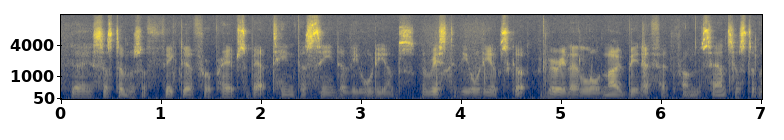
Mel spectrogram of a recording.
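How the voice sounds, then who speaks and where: Man, very creaky low-pitched voice, halting measured delivery, technical explainer, faint background noise. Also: bright, forceful tone, rough recording. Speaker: audio expert presenter. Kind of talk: informal technical explainer talk.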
